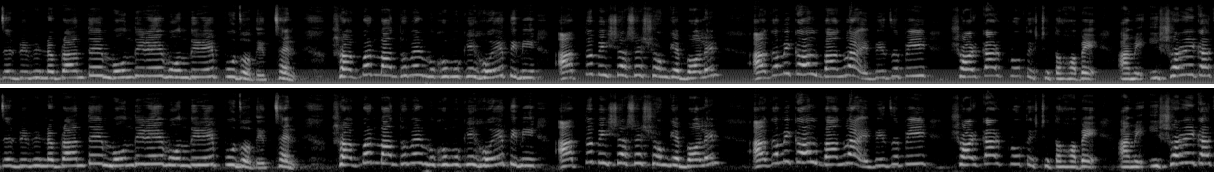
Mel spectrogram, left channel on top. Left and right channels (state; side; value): noise; left; hum, 16 dB below the sound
